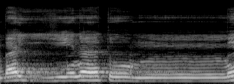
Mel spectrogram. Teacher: تنوین کو میم سے ملا کر غنہ کے ساتھ میں پڑھیں گے، اس کو ادغام ناقص کہتے ہیں.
